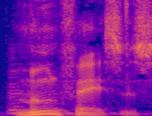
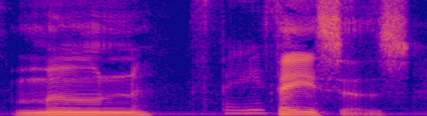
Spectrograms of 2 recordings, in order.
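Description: First: The name runs together as one word. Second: The name is split into two separate words. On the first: The speaker calls it right. "all one word" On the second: The speaker calls it wrong. "not Moon Faces"

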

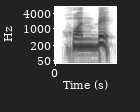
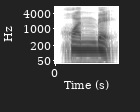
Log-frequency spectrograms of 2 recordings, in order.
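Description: First: The last syllable is high and cut off abruptly. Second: The last syllable is mid-pitched and cut off abruptly. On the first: "High stop" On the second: "Mid stop"

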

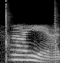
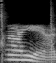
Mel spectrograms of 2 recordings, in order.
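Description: First: The word sounds like 'kai-yen'. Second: The word sounds like 'kai-yen'.

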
